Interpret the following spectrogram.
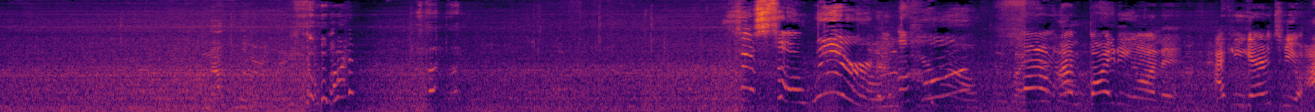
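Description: Steady road noise inside a moving car's cabin. Past the middle, a woman's voice joins in, sliding up and down in wide pitch swoops without clear words.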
